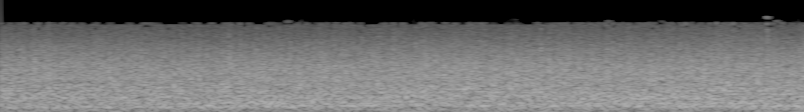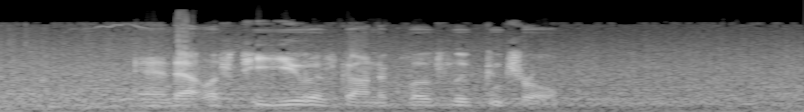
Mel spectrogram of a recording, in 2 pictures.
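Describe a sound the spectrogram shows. A rocket engine roars steadily as a rocket climbs.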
